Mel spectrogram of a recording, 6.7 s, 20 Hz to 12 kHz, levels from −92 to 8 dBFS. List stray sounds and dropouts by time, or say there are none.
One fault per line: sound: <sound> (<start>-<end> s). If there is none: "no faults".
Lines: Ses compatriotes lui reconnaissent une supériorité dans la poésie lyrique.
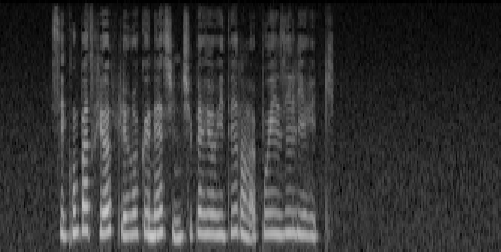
no faults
